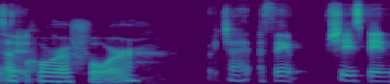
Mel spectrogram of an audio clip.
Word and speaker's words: Okorafor: Akata Woman How do by you Nnedi pronounce her? Okorafor.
